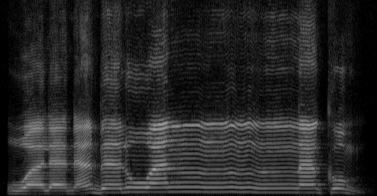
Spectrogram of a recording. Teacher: pastikan ada huruf nun tasydid yang harus kita dengung.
